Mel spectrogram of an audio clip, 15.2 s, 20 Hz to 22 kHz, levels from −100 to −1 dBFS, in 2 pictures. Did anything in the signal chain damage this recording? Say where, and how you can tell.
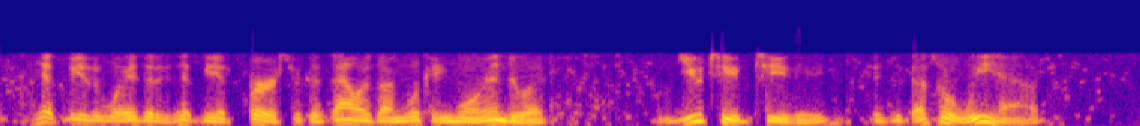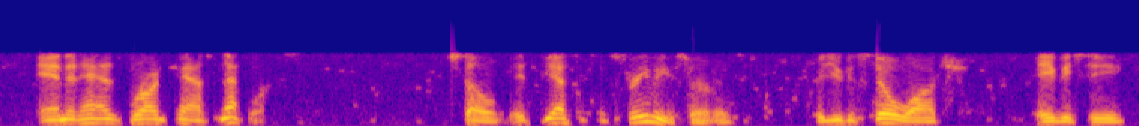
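Yes. Overdone noise removal runs throughout the speech, at the call-processing stage. The background drops to near silence dotted with twinkling specks. An over-aggressive suppressor is switching off individual frequency bands near its noise estimate, taking quiet speech detail with them.

Tandem speech coding, also throughout, sits at the codec stage. Nothing reaches above 3.8 kHz, and the speech is rough, muffled and warbly beyond what one narrowband coder gives. That points to two AMR-NB encodes in a row, each re-coding the previous one's damaged output.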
